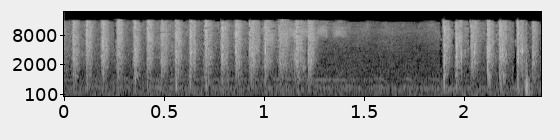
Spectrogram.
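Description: Cartoon sound effect of rapid scurrying footsteps: a fast, even patter of sharp clicks, about sixteen a second, that stops after a little over a second and comes back in a short burst near the end.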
